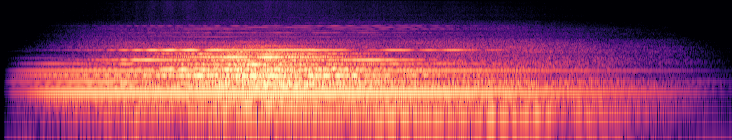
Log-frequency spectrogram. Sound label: Light Camera Pan; Jade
